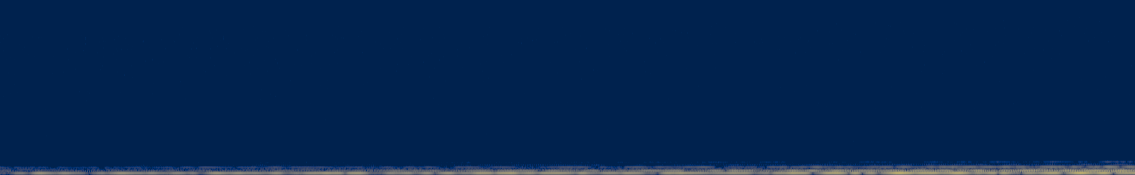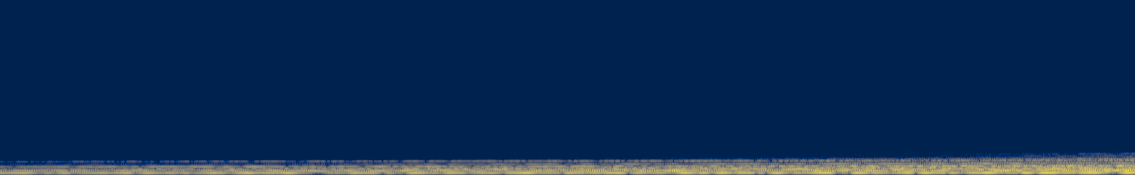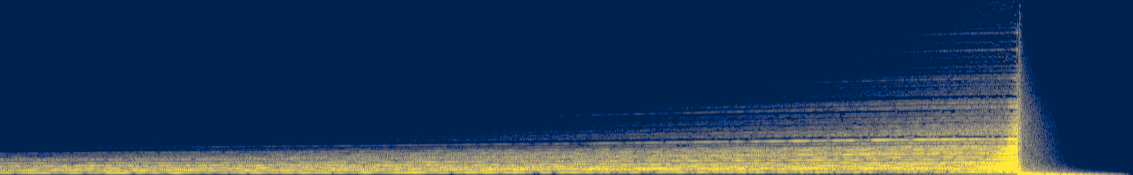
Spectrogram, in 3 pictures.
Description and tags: Clang Cinematic Reversed With Deep Kick (Rising)
Gradually rising pitch version of Clang Cinematic Reversed With Deep Kick.
climactic, glissando, transition, cinematic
